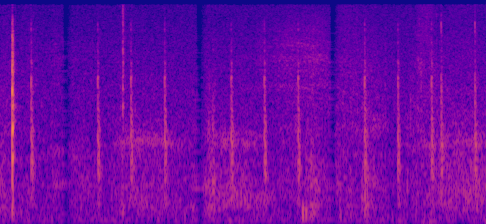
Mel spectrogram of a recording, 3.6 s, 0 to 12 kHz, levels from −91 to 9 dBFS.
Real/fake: real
